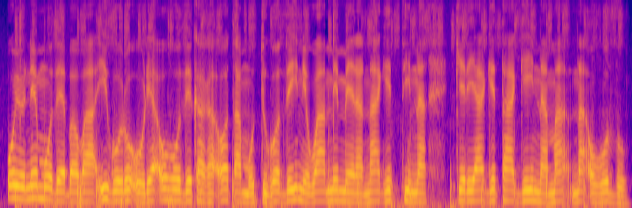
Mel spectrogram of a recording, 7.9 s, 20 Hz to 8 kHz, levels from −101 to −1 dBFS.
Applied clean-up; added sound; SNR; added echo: none; Writing; 17 dB; none.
